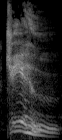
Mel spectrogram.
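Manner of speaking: long drawn-out wail to the Lord; loud prayer cry. Shown as a demonstration. Believer praying at midnight in an apartment, long loud cry. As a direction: cry it out, stretching it very slowly. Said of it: "열두 시에 아파트에 사시는 분이".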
